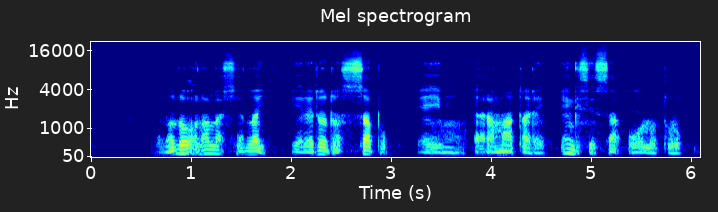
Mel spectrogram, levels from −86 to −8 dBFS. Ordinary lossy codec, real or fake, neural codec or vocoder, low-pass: none; fake; vocoder, 44.1 kHz, 128 mel bands, Pupu-Vocoder; none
